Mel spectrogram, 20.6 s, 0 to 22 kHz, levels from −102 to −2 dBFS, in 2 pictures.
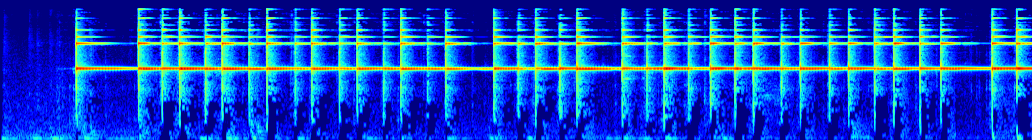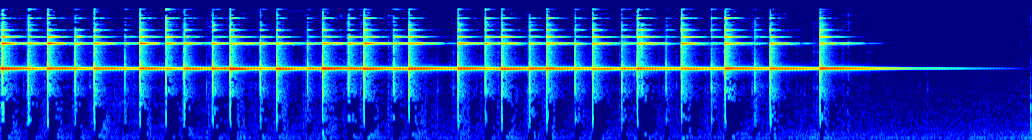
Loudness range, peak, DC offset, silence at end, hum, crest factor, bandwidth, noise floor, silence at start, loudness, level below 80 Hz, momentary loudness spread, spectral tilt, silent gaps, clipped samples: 6 LU; -2 dBFS; under 0.1%; 1.35 s; none; 20 dB; 17 kHz; -74 dBFS; 0.75 s; -17 LUFS; -76 dBFS; 8 LU; 8 dB/octave; none; under 0.1%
